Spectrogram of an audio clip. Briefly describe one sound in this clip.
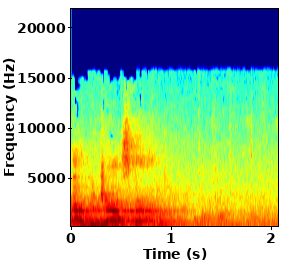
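A young woman speaks into a microphone in a large hall.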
